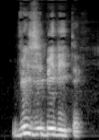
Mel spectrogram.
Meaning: visibility
- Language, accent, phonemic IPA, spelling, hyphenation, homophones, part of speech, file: French, Canada, /vi.zi.bi.li.te/, visibilité, vi‧si‧bi‧li‧té, visibilités, noun, LL-Q150 (fra)-visibilité.wav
